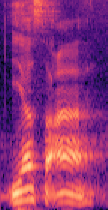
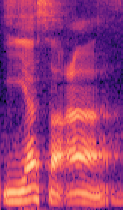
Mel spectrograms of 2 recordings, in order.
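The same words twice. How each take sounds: First: Yas'a with a faint bounce on the ain; imitating the error again; slight qalqalah. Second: Yas'a with a little bounce on the ain; imitating the error, small echo after ain; slight qalqalah. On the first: Teacher repeats the student's qalqalah mistake. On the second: Teacher imitates the student's wrong qalqalah. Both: Shown as a demonstration. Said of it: "sedikit qalqalah pada huruf ain".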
